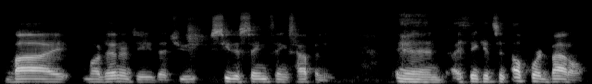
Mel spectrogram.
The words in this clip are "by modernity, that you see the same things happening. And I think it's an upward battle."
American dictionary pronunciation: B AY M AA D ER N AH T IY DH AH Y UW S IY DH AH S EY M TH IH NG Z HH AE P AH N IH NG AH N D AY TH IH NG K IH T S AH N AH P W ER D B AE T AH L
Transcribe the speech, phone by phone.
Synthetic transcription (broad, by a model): B AY M AA D ER N AH T IY DH AH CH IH S IY DH AH S EY M TH IH NG Z HH AE P AH N IH NG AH N AY TH IH NG K IH T S N AH P W ER D B AE T L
